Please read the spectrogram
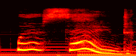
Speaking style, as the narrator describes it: cried Mrs

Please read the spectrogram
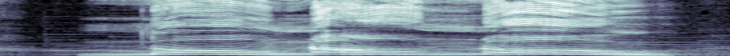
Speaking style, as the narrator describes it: shouts our teacher

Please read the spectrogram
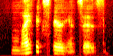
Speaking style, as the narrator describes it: she whispered to herself

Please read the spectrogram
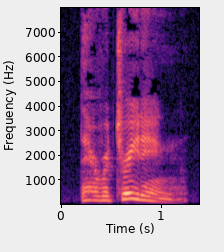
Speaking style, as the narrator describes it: Ilse breathed

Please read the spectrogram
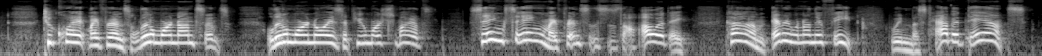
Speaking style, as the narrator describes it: shouted

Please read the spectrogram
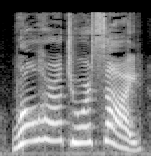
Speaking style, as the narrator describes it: Miss Morning shouted

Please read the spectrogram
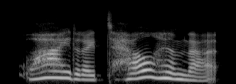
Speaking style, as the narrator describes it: He groaned

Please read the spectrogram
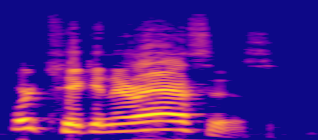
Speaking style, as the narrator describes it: Jalil shouted

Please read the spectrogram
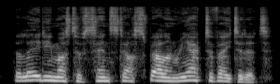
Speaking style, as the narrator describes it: the dragon moaned

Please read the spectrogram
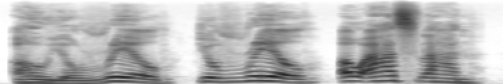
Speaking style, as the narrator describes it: cried Lucy

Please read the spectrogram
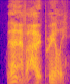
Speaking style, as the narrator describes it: he whispered, giggling a bit

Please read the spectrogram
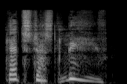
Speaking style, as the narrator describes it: Hermione whispered

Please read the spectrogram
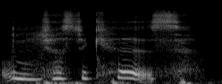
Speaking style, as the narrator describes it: Shoto squirmed, whined a little pitifully, and then hissed

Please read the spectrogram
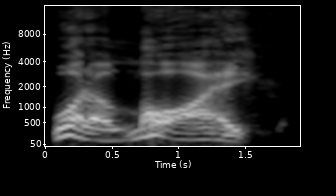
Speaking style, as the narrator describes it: roared the queen in a rage

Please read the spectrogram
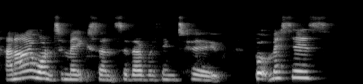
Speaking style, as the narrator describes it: faltered as he tried to remember the social worker's name

